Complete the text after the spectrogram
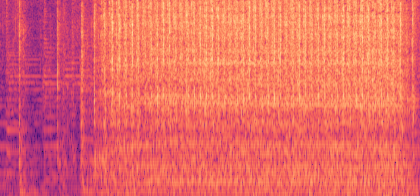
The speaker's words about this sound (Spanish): Quiero irte, nos vamos escuchando esa música que es escuchar la máquina de coser. Vamos a escuchar la máquina de coser.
